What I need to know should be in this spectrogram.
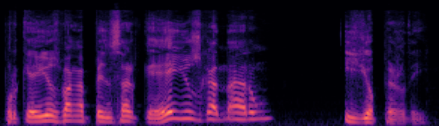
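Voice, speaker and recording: A man's voice: fairly high pitch, very animated, moderate pace, vocal fry, a little mellow, no echo, studio quality. A preacher voicing a tearful old man. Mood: pleading. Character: tearful old man about eighty, hesitant.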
